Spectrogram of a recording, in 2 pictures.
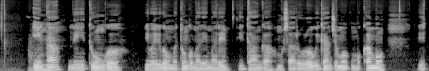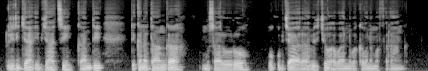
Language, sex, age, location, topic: Kinyarwanda, female, 25-35, Kigali, agriculture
